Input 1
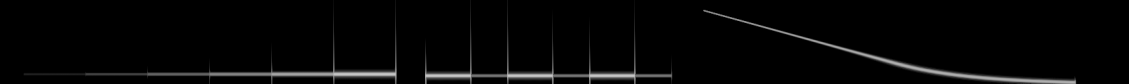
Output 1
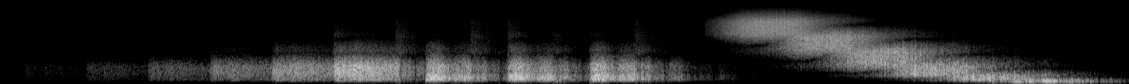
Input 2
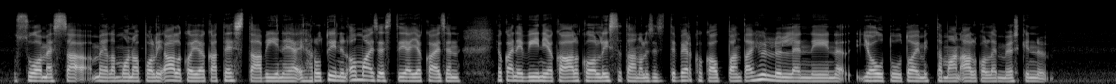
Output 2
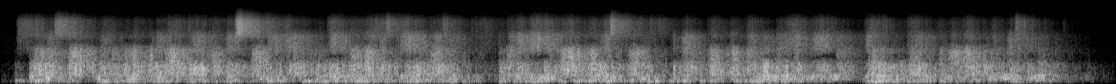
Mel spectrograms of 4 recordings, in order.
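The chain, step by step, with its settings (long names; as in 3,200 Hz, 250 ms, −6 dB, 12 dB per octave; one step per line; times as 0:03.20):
reverb reduction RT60 2 s
on a send: reverse bouncing-ball delay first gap 30 ms, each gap 1.6×, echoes 5
on the sum: coupled-rooms reverb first 0.71 s, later 1.9 s, DRR −0.5 dB
cochlear-implant simulation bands 6
level −1 dB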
